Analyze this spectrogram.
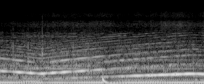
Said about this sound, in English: This is why we use low frequencies anytime we need a sound to travel as far as possible, like a foghorn. Or like a sweeping tornado siren.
